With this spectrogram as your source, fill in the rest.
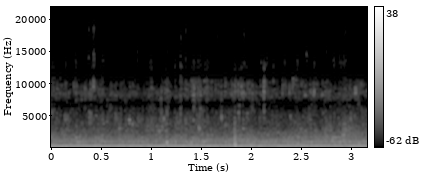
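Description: Water runs steadily through a homemade corner aquarium sump filter, a continuous close trickle with a constant low pump hum beneath it and no talking.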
